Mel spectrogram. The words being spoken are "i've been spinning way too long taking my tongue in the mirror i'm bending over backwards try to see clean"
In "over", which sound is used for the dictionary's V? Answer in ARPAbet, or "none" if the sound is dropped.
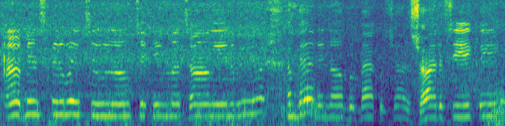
B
